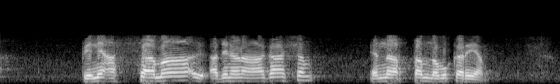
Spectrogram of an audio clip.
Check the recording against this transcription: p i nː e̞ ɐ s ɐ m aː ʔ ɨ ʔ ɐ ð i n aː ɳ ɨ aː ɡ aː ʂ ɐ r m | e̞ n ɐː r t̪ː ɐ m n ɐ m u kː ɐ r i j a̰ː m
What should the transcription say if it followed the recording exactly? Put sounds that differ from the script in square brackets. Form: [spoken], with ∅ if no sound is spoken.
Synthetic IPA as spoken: p i nː e̞ ɐ s ɐ m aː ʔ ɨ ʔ ɐ ð i n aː ɳ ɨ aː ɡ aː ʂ ɐ [∅] m | e̞ [nː] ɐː r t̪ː ɐ m n ɐ m u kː ɐ r i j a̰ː m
